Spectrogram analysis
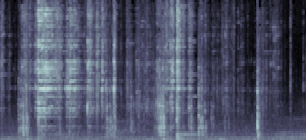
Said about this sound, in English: Not only do you hear them keying each door like click-clack, click-clack, click-clack. As they walk between doors, you hear the keys jingle.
